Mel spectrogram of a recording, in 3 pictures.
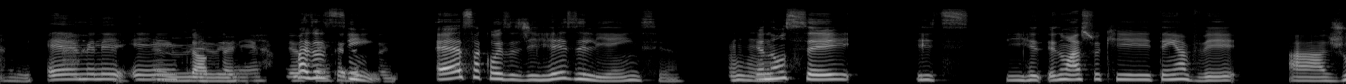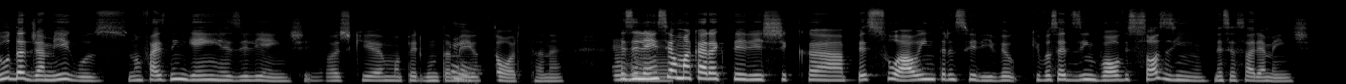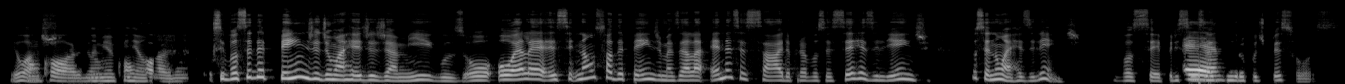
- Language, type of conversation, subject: Portuguese, podcast, Que papel a sua rede de amigos desempenha na sua resiliência?
- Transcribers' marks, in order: none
